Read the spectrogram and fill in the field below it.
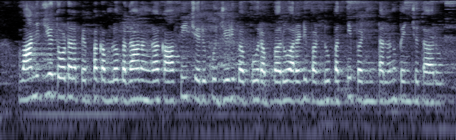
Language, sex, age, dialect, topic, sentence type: Telugu, female, 18-24, Southern, agriculture, statement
